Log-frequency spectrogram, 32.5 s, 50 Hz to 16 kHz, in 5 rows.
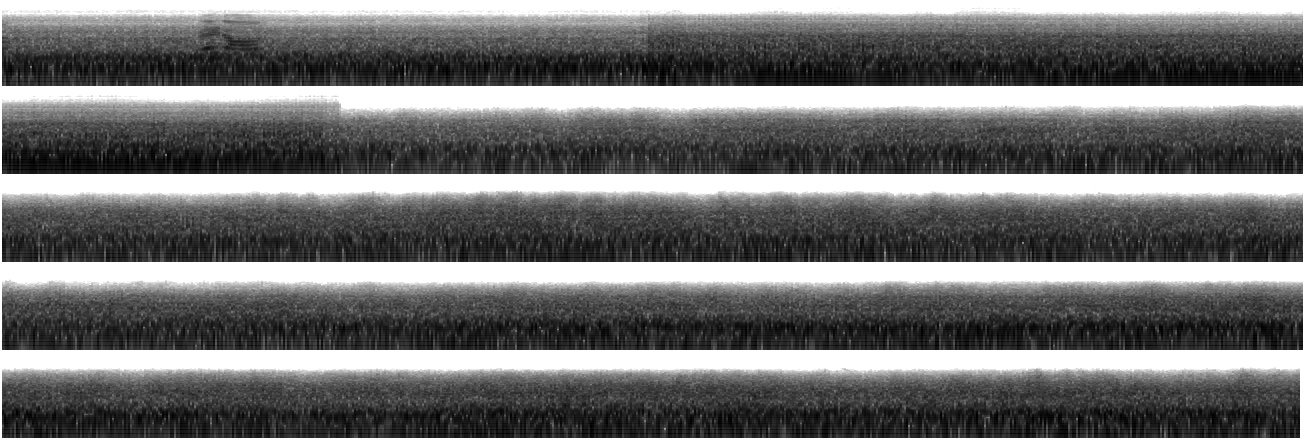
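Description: Propeller drone of a large formation of twin-engine C-47 Dakota transport planes, their radial piston engines running steadily and loudly. About eight seconds in the sound changes from a steadier hum to a rougher, fuller drone.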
